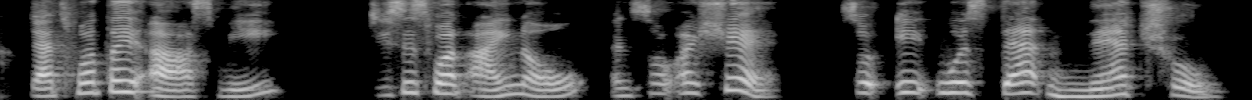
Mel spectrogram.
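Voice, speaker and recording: Speaking at a fairly slow pace in a Vietnamese accent, a woman uses a high pitch with very wide pitch swings and big swings in loudness, in a dry, close sound with no echo. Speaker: life coach. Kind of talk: interview. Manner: animated.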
